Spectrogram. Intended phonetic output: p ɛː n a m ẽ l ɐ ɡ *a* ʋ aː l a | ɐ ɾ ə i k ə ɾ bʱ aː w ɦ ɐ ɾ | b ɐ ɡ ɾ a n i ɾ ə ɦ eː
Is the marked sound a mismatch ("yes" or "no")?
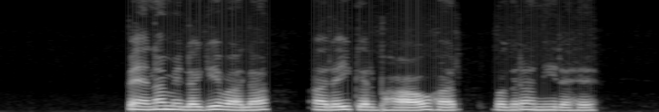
yes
